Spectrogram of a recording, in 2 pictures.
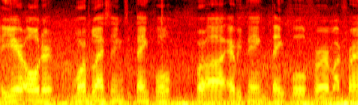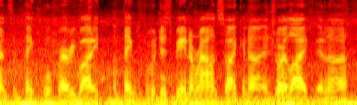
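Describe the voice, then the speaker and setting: There is noticeable background noise, and the sound is dry with no echo. A man talks at a fairly quick pace. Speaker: guest. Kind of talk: interview answer. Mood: thankful, relaxed. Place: car. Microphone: camera far.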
